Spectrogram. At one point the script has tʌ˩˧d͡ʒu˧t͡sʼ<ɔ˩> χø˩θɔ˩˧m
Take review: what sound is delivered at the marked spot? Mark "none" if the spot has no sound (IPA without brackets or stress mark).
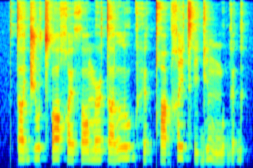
ɔ˧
